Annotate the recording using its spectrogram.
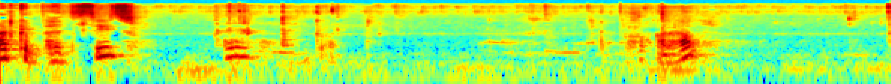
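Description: Liquid pours into a glass jar.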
